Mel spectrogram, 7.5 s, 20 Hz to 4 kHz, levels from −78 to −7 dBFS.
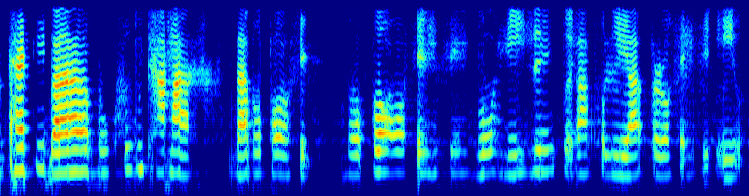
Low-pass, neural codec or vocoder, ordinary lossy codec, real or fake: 3.6 kHz; codec, 16 kHz in and 24 kHz out, 0.6 kbps, FireRedTTS-2 codec; none; fake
